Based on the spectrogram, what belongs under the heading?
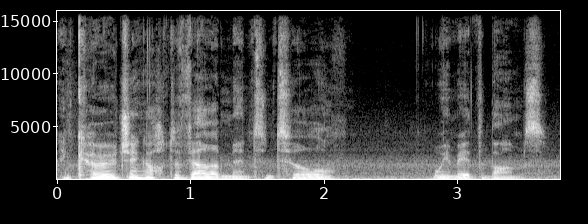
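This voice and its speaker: An exhausted elderly scientist records a diary, full of guilt, performed by a man at a game table. The weary old man voice is fairly low, halting and labored, with slight noise behind it. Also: expressive, close to an everyday voice. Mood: grave, exhausted.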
